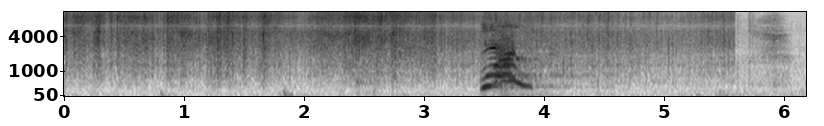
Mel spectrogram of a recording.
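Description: Whole garlic bulb sizzling and crackling on a hot plate as chili sauce is brushed over it. The sizzle stops shortly before the end, and a brief voiced sound cuts in about three and a half seconds in.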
